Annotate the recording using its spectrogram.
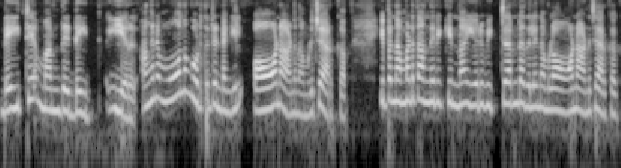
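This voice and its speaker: A woman teacher walking students through exam answers, reading questions slowly and carefully, then explaining briskly. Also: fairly high pitch, darkish tone, no room sound.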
